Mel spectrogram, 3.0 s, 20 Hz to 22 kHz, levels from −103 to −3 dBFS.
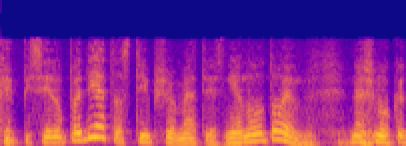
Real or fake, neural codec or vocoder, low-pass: fake; codec, 16 kHz, 0.4 kbps, LongCat-Audio-Codec; 7.2 kHz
